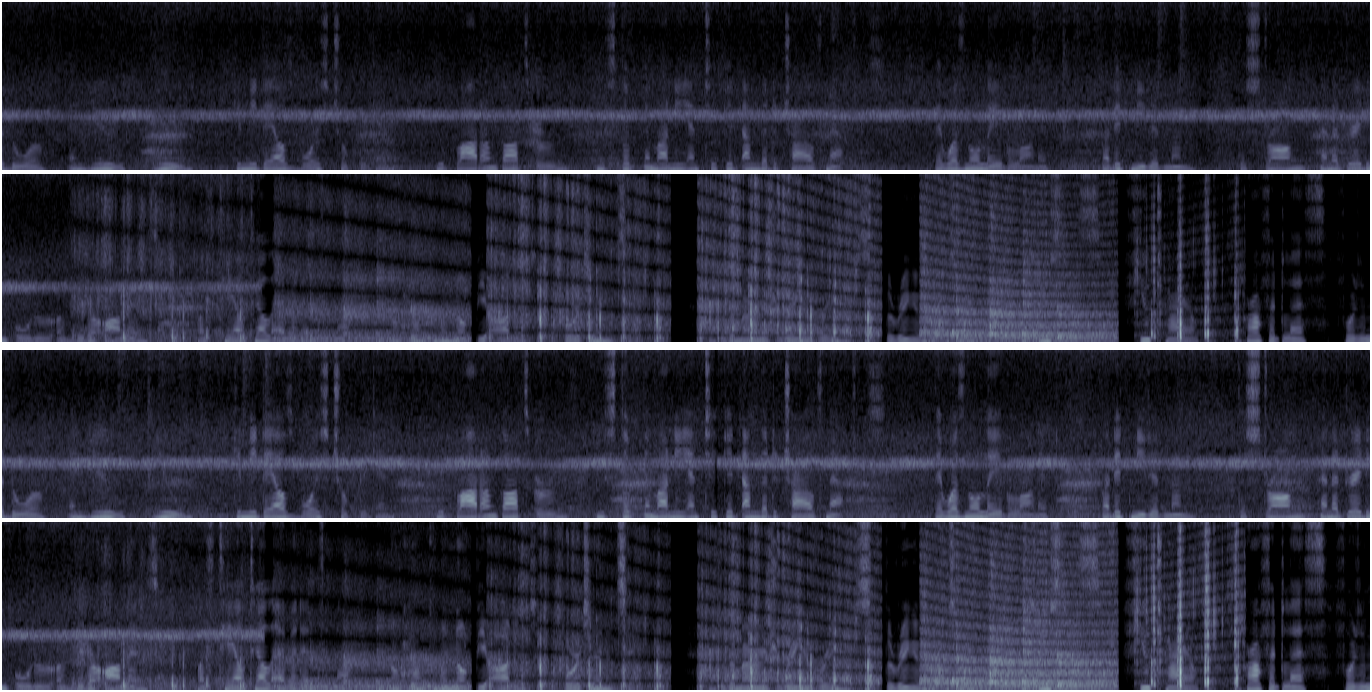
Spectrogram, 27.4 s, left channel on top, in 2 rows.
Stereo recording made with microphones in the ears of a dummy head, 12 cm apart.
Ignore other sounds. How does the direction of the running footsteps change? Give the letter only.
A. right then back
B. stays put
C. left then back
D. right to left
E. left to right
E.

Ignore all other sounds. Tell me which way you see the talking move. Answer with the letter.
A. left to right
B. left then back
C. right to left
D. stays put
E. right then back
D.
